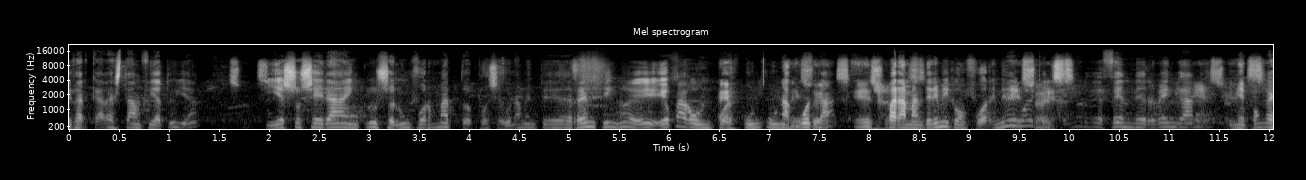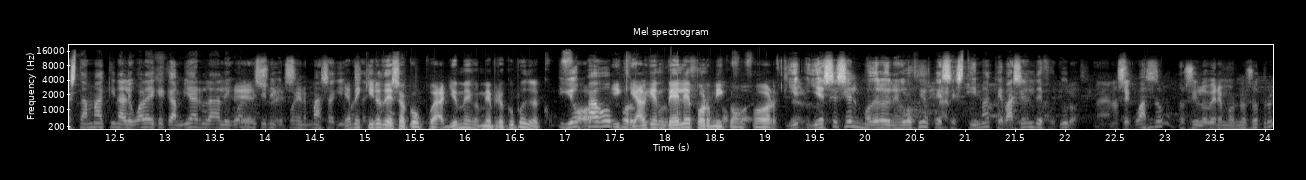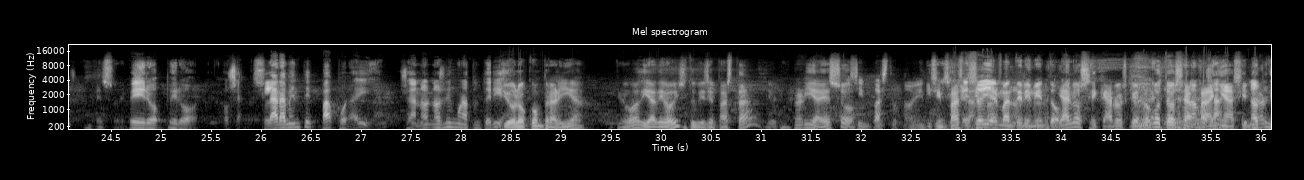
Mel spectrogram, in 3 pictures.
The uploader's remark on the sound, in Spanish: entrevistas que gravamos en la pasada Conferencia Española del Passivhaus en Valencia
